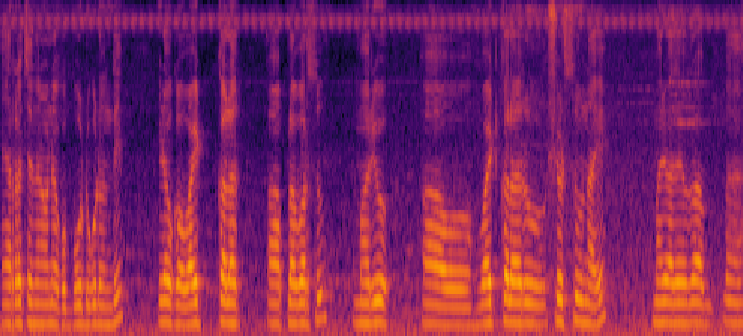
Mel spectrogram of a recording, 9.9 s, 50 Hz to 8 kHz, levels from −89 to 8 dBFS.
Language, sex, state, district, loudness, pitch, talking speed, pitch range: Telugu, male, Andhra Pradesh, Krishna, -18 LUFS, 175 Hz, 125 wpm, 165-180 Hz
